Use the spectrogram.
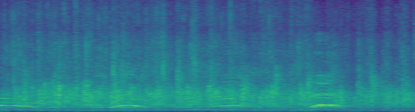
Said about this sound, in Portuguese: Crê nisso, dê glória a Ele. Aplauda a Ele em nome de Jesus.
